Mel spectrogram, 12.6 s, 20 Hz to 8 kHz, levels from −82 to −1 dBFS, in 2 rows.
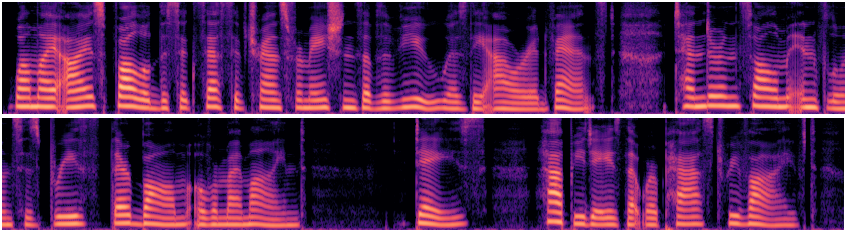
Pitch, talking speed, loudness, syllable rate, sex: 195 Hz, 145 wpm, -20 LUFS, 5.0 syllables/s, female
